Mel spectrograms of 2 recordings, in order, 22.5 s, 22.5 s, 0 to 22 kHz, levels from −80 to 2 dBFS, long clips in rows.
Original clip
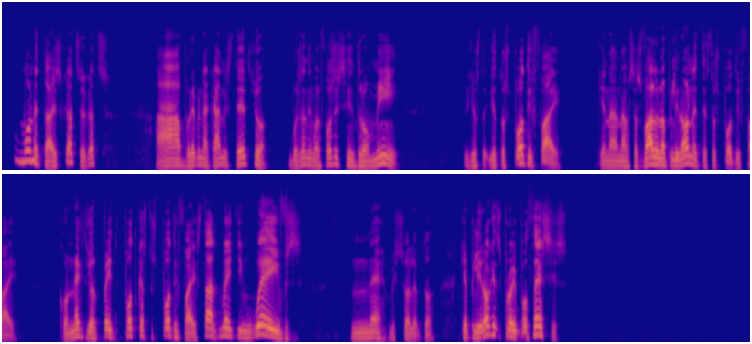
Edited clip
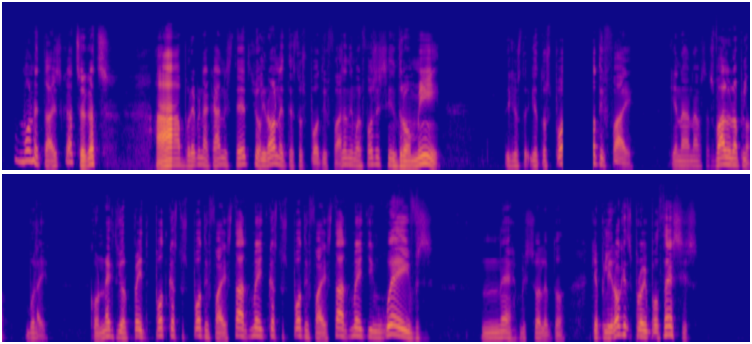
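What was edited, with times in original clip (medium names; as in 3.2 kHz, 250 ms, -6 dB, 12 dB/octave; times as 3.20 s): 1.13–2.55 s: gain +11 dB
3.88–4.47 s: swap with 10.08–11.29 s
5.25–7.04 s: gain +5.5 dB
7.79 s: insert silence 0.46 s
9.12–9.55 s: fade out, to -21.5 dB
13.24–14.74 s: loop, 2 plays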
